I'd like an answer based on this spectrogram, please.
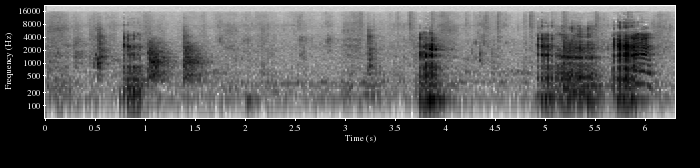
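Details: Pig in Indonesia, quieter scattered grunts and snorts over a low background hiss, with a few louder harsh oinks near the end.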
